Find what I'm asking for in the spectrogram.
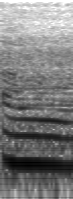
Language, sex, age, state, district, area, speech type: Odia, male, 30-45, Odisha, Sundergarh, urban, spontaneous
